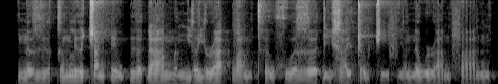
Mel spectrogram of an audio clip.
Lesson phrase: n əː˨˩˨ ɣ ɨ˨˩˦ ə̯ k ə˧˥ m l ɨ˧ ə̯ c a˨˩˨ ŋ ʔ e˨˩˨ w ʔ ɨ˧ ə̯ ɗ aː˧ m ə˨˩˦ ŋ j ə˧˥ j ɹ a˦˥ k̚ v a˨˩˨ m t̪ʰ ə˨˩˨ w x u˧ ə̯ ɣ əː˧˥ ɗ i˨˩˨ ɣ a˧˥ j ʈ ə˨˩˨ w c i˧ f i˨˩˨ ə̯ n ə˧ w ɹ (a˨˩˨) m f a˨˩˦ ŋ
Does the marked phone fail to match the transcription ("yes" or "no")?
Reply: no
